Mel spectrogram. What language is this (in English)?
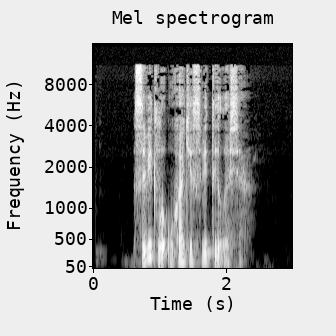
Ukrainian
